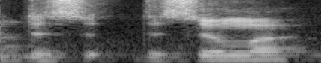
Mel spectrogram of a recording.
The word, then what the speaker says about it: Dosunmu: Dosunmu.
